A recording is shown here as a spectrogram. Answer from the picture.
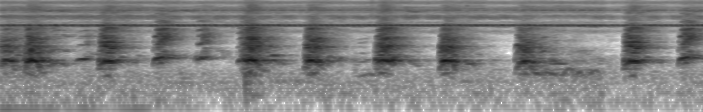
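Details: A dog gives loud, hoarse barks about once per second, each a short rough burst with a few quick doubled yelps between; a steady high-pitched tone continues behind.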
